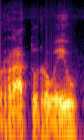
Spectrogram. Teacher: Nós temos o Rho, tem som de R vibrante, né? É o R lá do Rio Grande do Sul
